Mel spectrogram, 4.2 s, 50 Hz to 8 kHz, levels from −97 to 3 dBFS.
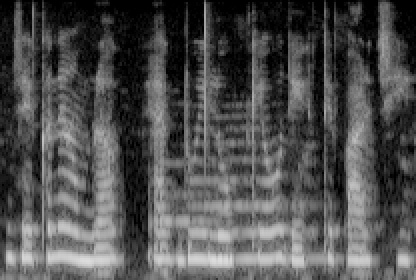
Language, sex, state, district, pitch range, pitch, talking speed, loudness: Bengali, female, West Bengal, Malda, 270-290 Hz, 280 Hz, 115 wpm, -20 LUFS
